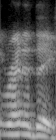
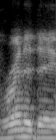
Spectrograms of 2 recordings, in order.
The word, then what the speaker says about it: Renaday: Because his real name is Renoudet. So, but nobody knew how to pronounce it, so he came up with a different spelling of it that looks like it sounds.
